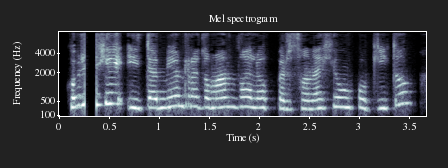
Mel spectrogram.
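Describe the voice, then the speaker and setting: A woman's voice: high voice, measured pace. A woman co-hosting an interview, attentive and affirming as she leads back to questions. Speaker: co-host. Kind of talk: casual interview talk.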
